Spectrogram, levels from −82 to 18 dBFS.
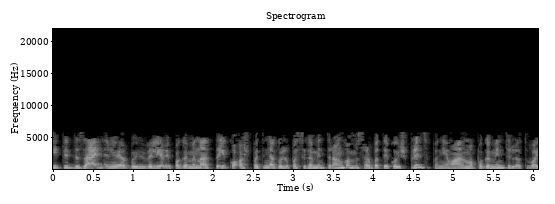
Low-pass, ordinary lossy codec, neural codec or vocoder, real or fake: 7.2 kHz; MP3, 24 kbps; none; real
